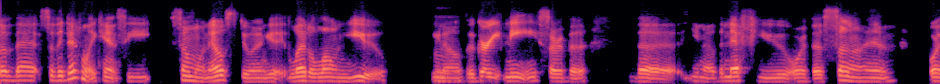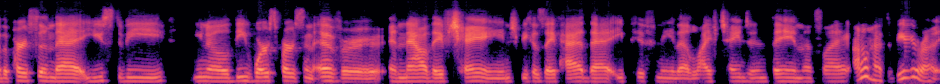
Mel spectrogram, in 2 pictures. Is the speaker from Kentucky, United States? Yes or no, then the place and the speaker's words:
yes; Kentucky, United States; I'm from Kentucky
